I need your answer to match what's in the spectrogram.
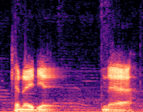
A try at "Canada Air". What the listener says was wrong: Canada Air? you might have said Canadian Air, which is wrong. It's Canada Air.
